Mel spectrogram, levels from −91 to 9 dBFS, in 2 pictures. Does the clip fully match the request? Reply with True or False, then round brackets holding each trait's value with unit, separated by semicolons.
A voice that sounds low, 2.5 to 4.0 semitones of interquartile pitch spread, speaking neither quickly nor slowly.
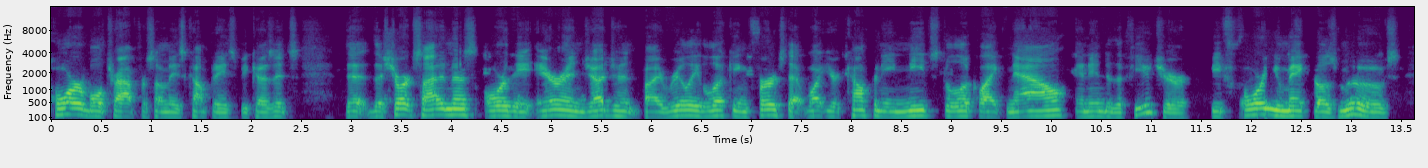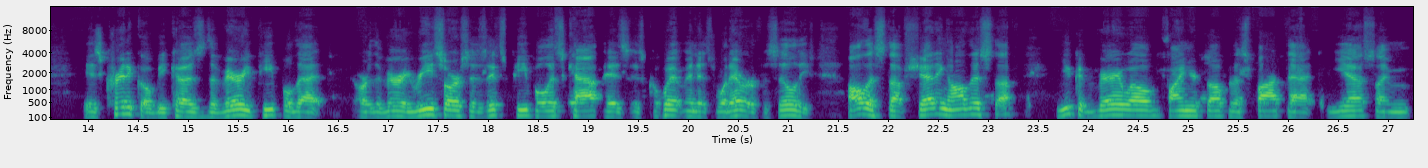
True (125 Hz; 3.3 semitones; 170 wpm)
